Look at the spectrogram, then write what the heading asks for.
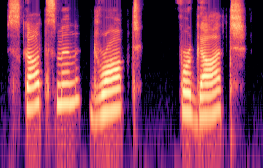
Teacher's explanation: obviously share the ah sound assonance and a lot of consonance together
